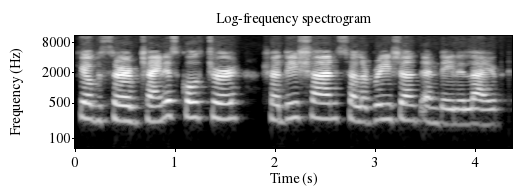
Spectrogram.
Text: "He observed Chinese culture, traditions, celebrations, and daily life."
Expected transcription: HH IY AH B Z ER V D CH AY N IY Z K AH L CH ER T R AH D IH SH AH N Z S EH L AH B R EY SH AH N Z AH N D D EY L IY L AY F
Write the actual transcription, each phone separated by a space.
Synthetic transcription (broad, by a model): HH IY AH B S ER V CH AY N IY S K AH L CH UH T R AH D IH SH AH N S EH L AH B R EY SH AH N S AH N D D EY L IY L AY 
